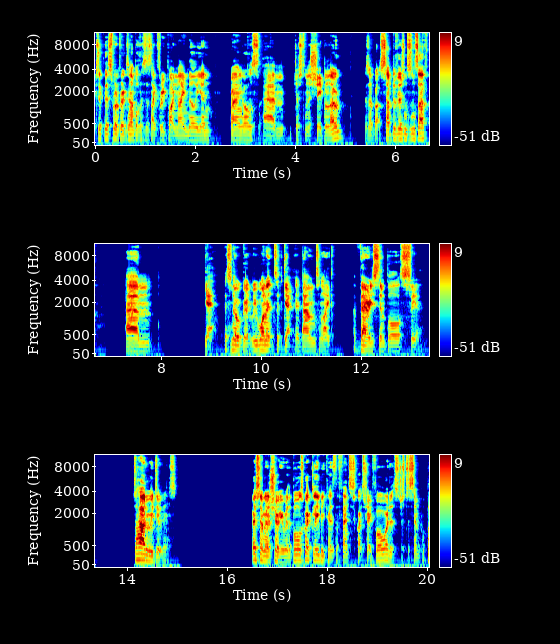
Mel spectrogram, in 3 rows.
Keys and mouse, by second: 2.4-2.7 middle drag, 3.2 right drag, 3.5-5.1 middle drag, 6.0 middle click, 7.3 middle click, 7.9 middle click, 8.7 middle click, 9.4 KP_1, 13.4 click, 16.1 click.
